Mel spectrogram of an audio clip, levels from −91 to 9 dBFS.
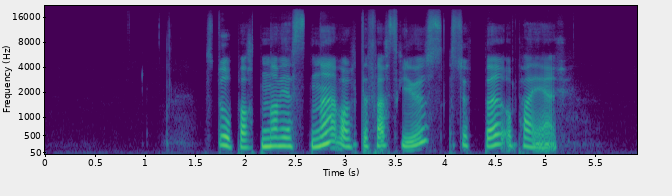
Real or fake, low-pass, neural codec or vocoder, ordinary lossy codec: fake; 19.8 kHz; codec, 44.1 kHz, 7.8 kbps, DAC; none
